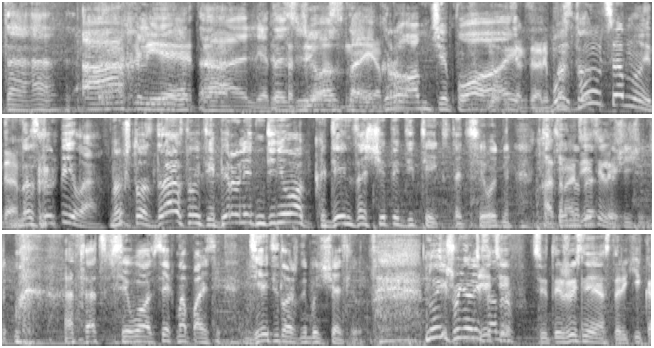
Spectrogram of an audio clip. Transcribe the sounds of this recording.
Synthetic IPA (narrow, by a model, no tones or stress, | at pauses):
t̪a | axlʲet̪əlʲet̪əzʲvʲoznəjəəɡromt͡ɕɪpoj̪aɡd̪alʲɪjəbunt̪uɪt̪sɐmnojd̪anəst̪ʊpʲilˠənuʂt̪o̞zd̪ɾast̪vʊjtʲɪpʲervɪlʲetʲnʲɪjdʲɪnʲokdʲenʲzɐɕːit̪ɨdʲɪtʲejkst̪atʲɪ̥sʲɪvodʲnʲəd̥ʲɪtʲɐd̪tʲɪlʲɕɪɕenʲ | ɐt̪ɐt̪fsʲɪvoɐfsʲexnɐpasʲtʲɪdʲetʲɪd̪ɐlˠʐnɨbɨtʲɕːæsʲlʲɪ̰vɨ̰nuiʂunʲoɐlɪkssand̪ɾəfsvʲɪt̪ɨʐɨzʲnʲɪɐst̪əɾʲɪkʲi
